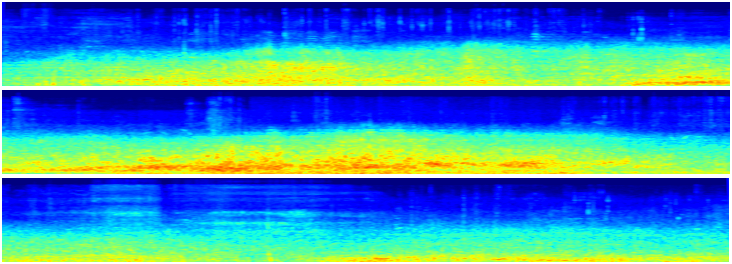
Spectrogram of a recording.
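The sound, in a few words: Blue Angels jet aircraft flying at an air show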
